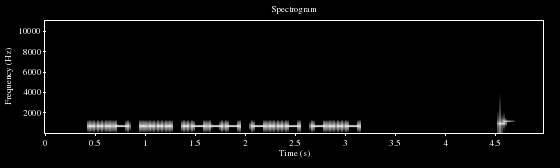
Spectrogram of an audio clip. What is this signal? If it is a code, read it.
Morse code, heard as a keyed tone, about 28 wpm, 700 Hz. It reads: VHJXX
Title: Code Groups - 5 Letters - 28wpm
